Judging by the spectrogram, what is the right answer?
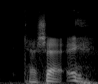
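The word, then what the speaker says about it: Kashé: So his name is Cash, spelled with a K, and an accent aigu at the end, if any of you are French connoisseurs like I am. Cachet. Cachet, if you will.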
